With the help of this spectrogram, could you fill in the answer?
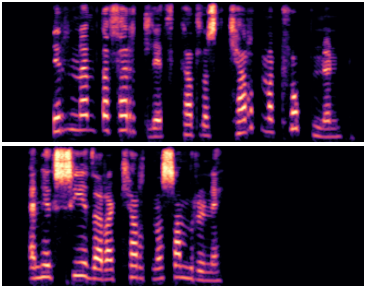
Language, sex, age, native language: Icelandic, female, 20-29, Icelandic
